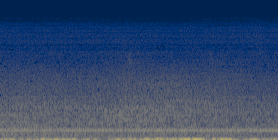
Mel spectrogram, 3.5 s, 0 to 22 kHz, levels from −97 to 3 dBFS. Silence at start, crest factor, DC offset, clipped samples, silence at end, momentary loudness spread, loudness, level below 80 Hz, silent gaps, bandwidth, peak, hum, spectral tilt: 0 s; 12 dB; under 0.1%; under 0.1%; 0 s; 2 LU; -45 LUFS; -44 dBFS; none; 10.5 kHz; -22 dBFS; none; -6.5 dB/octave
